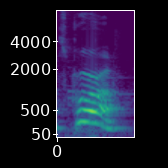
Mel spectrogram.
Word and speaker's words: squirrel: C'est une syllabe, squirrel.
